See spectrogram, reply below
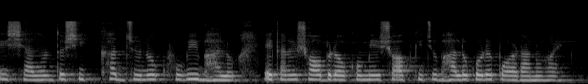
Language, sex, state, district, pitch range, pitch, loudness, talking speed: Bengali, female, West Bengal, North 24 Parganas, 205-225 Hz, 220 Hz, -31 LUFS, 140 wpm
